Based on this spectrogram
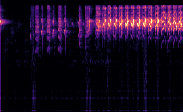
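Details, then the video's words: Sogon lure song meant to make birds sing quickly and reply: scattered high chips build into a fast, steady, very high-pitched metallic trill, repeated many times per second, growing louder toward the end. "Pancingan Sogon Bahan Agar Cepat Bunyi Gacor dan Langsung Respon Nyaut"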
